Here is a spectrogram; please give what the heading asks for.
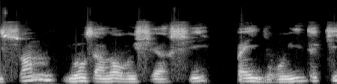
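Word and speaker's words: Pydroid: Et une fois que nous y sommes, nous allons rechercher P hydroïde qui s'écrit PY D R O I D.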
